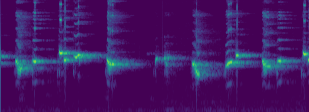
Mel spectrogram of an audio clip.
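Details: Sooty-headed bulbul giving its active 'ropel' training song: bright whistled notes, some held and gliding, others short chirps dropping in pitch, repeated in a quick, uneven rhythm with a brief pause midway.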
